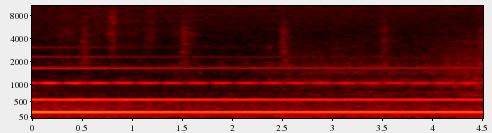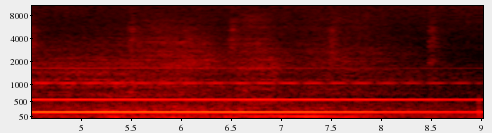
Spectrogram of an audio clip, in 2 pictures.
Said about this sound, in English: And noticing the movement of the sound of the bell through time.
